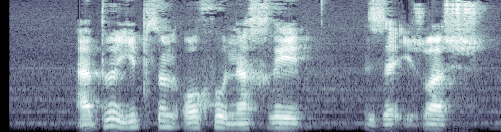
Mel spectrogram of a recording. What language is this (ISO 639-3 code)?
kbd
